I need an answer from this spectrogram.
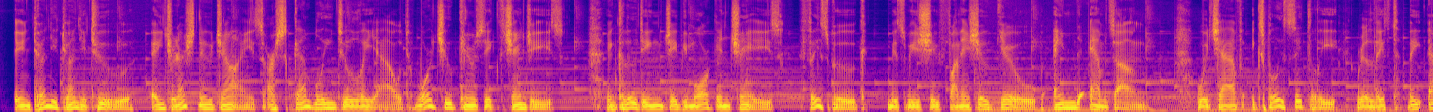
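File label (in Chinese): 商务干练科技区块链项目英文样音; 日本热币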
